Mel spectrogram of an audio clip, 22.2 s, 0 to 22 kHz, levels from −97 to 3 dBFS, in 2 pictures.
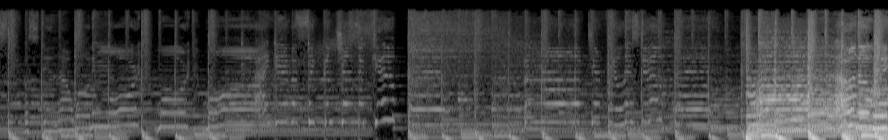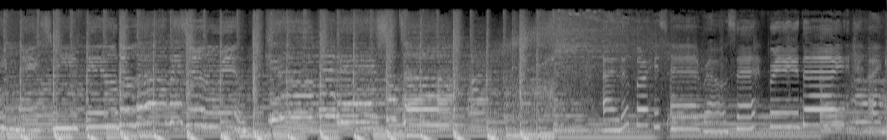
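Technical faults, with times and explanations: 0.0–9.34 s, one channel inverted: the sound drops by about 20 dB and turns faint, then snaps back to full level. The likely cause is reversed polarity on one stereo side, so content common to both channels cancels when summed. The waveform shows a shrunken envelope, and the spectrogram shows faded energy until the jump at 9.34 s.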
